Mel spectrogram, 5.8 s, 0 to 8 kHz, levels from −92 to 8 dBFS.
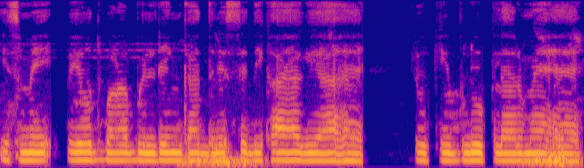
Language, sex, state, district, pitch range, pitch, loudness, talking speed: Hindi, male, Jharkhand, Ranchi, 135-140 Hz, 140 Hz, -15 LUFS, 155 wpm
